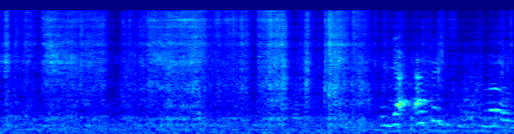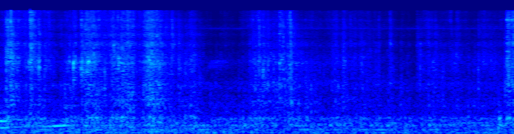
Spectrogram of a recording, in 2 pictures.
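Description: Gift wrapping paper being torn and crumpled off a box by hand, in a run of irregular rips and rustles.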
